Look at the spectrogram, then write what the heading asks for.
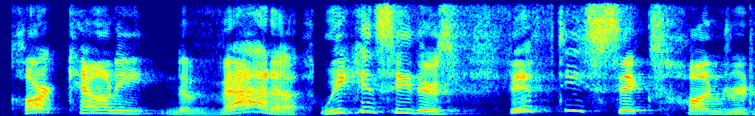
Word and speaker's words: Nevada: I'm sorry folks someone recently told me it's pronounced Nevada not Nevada Clark County Nevada we can see there's 5600 homes for sale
